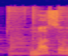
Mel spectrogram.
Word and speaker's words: muscle: The C is silent.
